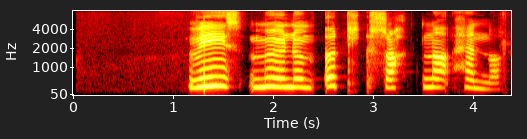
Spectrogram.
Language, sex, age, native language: Icelandic, male, 9, Icelandic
